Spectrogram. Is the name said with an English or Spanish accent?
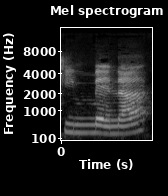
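Spanish. The name is said with a Spanish accent. The speaker calls it right. "Listen my pronunciation"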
